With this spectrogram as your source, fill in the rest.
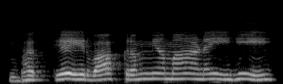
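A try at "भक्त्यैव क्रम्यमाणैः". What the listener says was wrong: Anu, on the second line, first word, right? I heard an extra ir sound. So it's Bhaktyaiva Kramya Manaihi.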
